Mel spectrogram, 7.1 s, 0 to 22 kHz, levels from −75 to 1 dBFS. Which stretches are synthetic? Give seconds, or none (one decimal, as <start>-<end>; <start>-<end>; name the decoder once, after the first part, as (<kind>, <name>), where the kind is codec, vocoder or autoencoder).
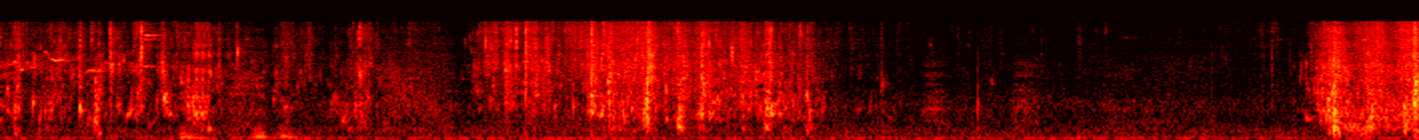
0.0-1.0 (vocoder, BigVGAN v2); 1.9-7.1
